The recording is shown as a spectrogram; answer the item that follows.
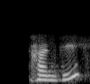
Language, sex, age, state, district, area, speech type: Punjabi, female, 30-45, Punjab, Patiala, urban, conversation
